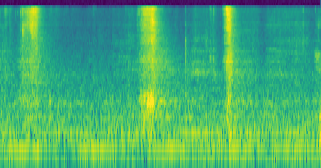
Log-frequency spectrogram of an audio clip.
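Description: A man breathing hard, winded at the end of a long workout: a few short, loud exhales, the strongest about two and three seconds in, over a steady low hum.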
